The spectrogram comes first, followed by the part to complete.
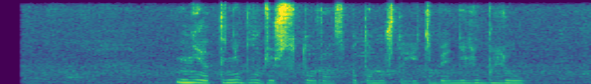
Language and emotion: Russian, angry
